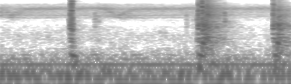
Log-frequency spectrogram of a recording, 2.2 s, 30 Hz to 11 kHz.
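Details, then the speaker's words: Budget bump box added to TH400 trans brake in turbo IS300, after programming: three sharp irregular clicks over a quiet hum, relay clicks each tap but solenoid doesn't always engage; owner thinks the interval needs increasing. "it doesn't seem to work on the solenoid every time i can hear the relay click i'm probably gonna have to increase that interval"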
